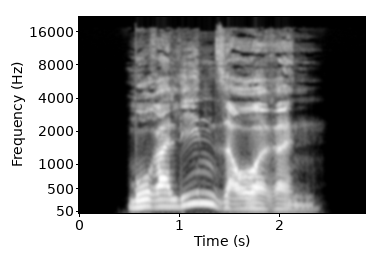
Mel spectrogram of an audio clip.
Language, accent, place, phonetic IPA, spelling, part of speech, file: German, Germany, Berlin, [moʁaˈliːnˌzaʊ̯əʁən], moralinsaueren, adjective, De-moralinsaueren.ogg
- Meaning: inflection of moralinsauer: 1. strong genitive masculine/neuter singular 2. weak/mixed genitive/dative all-gender singular 3. strong/weak/mixed accusative masculine singular 4. strong dative plural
